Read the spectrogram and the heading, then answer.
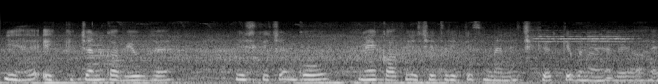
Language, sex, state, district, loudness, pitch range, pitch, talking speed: Hindi, female, Haryana, Charkhi Dadri, -17 LUFS, 195-220 Hz, 210 Hz, 175 wpm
